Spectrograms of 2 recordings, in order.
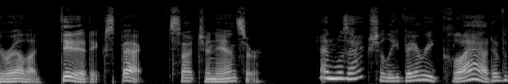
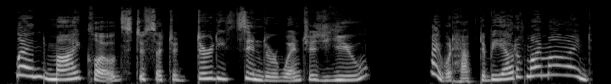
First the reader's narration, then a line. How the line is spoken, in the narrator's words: cried Miss Charlotte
